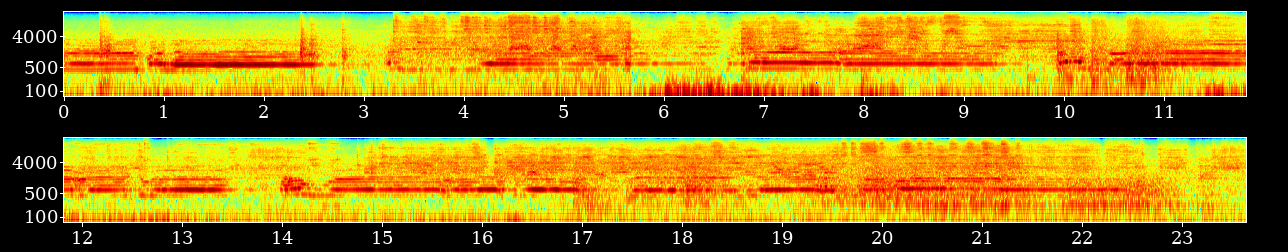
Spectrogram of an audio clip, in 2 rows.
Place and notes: Rue LIB, Dakar, Senegal - metal workshop 2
